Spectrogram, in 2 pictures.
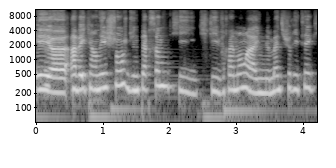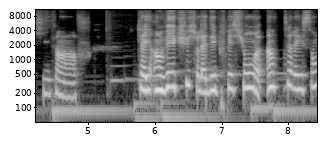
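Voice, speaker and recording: Her pitch shows ordinary variation. The woman talks at a very slow pace. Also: fairly high pitch for a woman, very clean recording, silent background. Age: 30s. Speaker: depression coach and podcaster. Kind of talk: casual interview. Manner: animated, with frequent laughter.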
